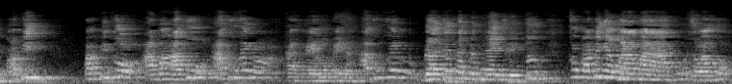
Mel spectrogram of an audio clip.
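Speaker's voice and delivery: a hint of a puzzled little kid asking dad; child asking. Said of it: "anak saya tanya".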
